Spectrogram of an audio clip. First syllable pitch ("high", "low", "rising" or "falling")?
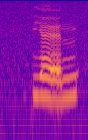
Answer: low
